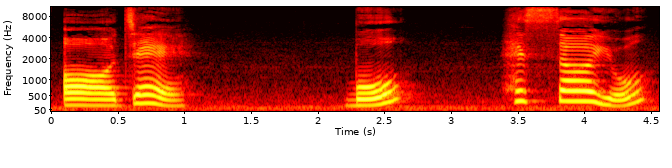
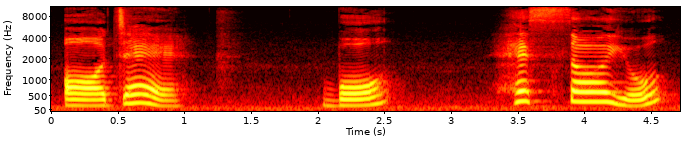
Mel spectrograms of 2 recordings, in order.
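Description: The two takes are said the same way.

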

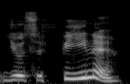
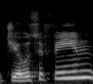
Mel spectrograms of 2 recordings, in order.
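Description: First: The name is pronounced with Danish sounds. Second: The name is pronounced with English sounds. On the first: "in Danish, I would say Josefine" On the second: "in English, I would probably say Josephine"

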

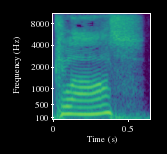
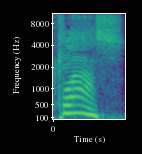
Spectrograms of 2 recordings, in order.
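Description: First: The vowel is long, like "glahss". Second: The vowel is short, like "gl-a-ss". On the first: The speaker calls it wrong. "It's not glass" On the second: The speaker calls it right. "It's glass"

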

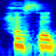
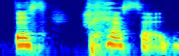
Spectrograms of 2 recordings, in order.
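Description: First: It starts with a plain English-style h sound. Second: It starts with a rough throaty guttural sound. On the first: The speaker calls it wrong. "the more Americanized English chesed" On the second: The speaker calls it right. "this is this guttural word"

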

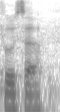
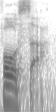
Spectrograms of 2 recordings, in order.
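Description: First: The first syllable does not sound like 'foe'. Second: The first syllable sounds like 'foe'. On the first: This is how the film says it. "I say Fusa" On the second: This is how a search engine says it. "The way Google pronounces it is Fosa. Like foe, And then sa"

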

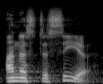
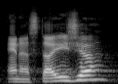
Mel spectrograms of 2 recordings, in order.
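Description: First: The name is said in a Russian way. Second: The name is said in an English way. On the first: The speaker calls it right. "It's a very beautiful Russian name" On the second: The speaker calls it wrong. "But we say Anastasia. We mess it all up"

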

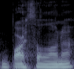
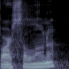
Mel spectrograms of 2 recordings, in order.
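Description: First: The 'c' is said with a lisping 'th' sound. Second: The 'c' is said with a plain 's' sound. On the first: This is the regional lisped way. "why they pronounce things like Barcelona" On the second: This is the way without a lisp. "instead of Barcelona"

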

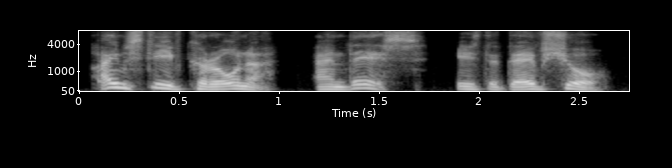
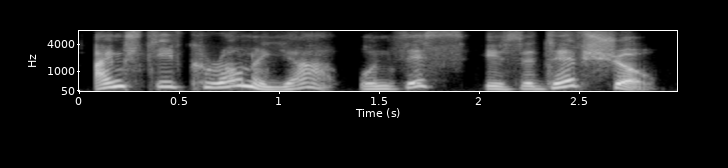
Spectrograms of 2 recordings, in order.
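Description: First: It is said in a Scottish accent. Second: It is said in a German accent.

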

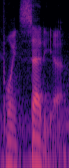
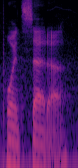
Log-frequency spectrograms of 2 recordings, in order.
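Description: First: The word ends in an 'ee-ah' sound. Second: The word ends in a plain 'tah' sound. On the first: "I always say poinsettia, just because that sounds pretty to me" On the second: "everyone else says it's poinsettia, because there is no I in that word"

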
